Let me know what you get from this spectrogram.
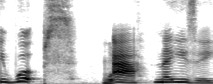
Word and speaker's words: Whoopsie Maisie: Because the way that it should work, it should be whoops-a-maisy. It's like three separate words. – Ah. – To rhyme with whoops-a-daisy.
